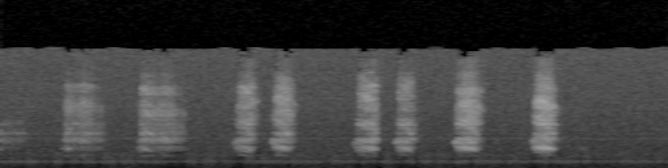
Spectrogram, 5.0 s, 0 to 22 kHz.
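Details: At the bower in Australia, 15 November 2014, 9:05 am, a satin bowerbird pair, male and female, recorded by camera: rapid run of short, harsh, high buzzing bursts, often in pairs, growing louder toward the end, over a low hum.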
